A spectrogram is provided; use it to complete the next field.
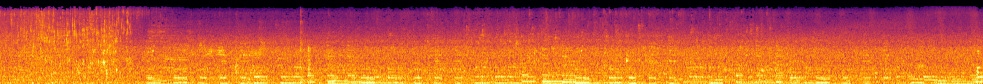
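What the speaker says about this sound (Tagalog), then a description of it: "pwede na po natin ilagay yung chicken broth." Chicken broth pours steadily into a pot of Filipino sopas, a continuous liquid trickle running for the whole stretch beneath a voice that talks over it.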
